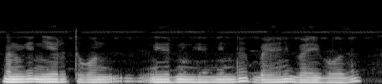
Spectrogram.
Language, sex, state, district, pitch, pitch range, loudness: Kannada, male, Karnataka, Koppal, 115 Hz, 110-125 Hz, -15 LUFS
